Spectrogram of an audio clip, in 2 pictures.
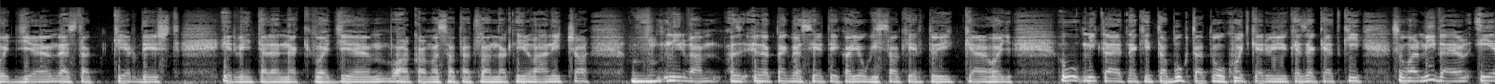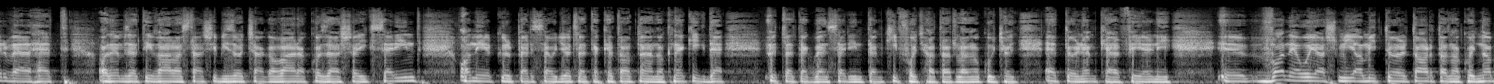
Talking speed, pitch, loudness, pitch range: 110 wpm, 130 Hz, -11 LUFS, 120-145 Hz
